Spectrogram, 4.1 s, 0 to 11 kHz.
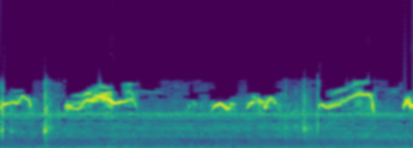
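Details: Bald eagles feeding at a Florida nest on 3 May 2024: a series of high squeaky whistled calls, each a brief wavering slur, repeated with short gaps, with a soft click or knock near the start and a constant background hum.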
